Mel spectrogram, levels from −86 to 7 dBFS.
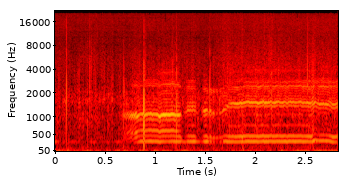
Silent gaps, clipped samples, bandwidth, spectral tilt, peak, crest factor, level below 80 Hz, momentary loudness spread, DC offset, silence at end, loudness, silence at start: none; under 0.1%; over 20 kHz; -2 dB/octave; -6 dBFS; 26 dB; -50 dBFS; 9 LU; under 0.1%; 0 s; -30 LUFS; 0 s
